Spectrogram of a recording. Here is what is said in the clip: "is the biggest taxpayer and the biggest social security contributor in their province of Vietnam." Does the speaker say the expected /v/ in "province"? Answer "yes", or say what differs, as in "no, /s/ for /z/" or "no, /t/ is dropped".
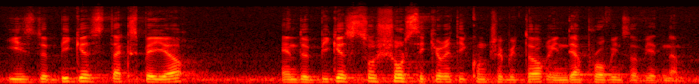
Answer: yes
